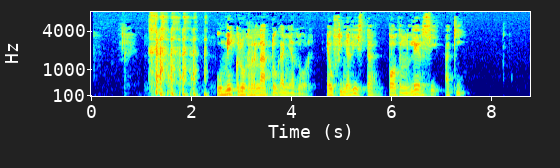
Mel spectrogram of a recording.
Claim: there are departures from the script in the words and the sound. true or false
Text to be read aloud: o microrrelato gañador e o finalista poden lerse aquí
true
